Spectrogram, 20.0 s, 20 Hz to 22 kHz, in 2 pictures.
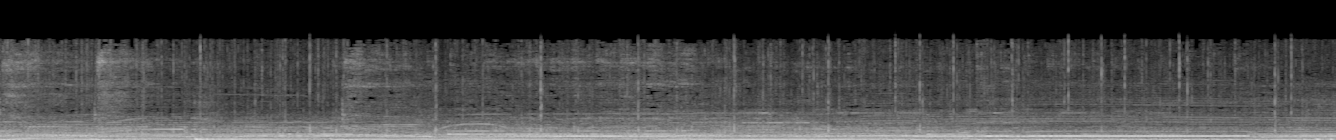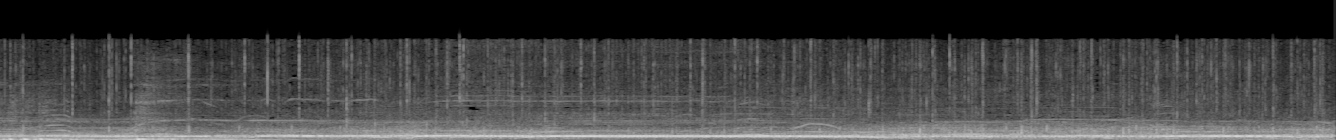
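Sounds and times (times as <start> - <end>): live rock band playing loudly: 0.0 - 12.3
audience whooping and cheering: 0.0 - 20.0.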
